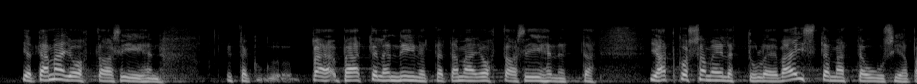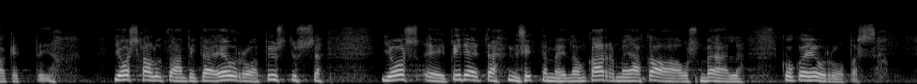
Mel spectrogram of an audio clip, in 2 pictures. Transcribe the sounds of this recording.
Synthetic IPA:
jɑt̪æmæjoht̪ɑːsiːhen | et̪ːækupæːpæːt̪ːelenniːnet̪ːæt̪æmæjoht̪ɑːsiːhenet̪ːæjɑt̪kosːɑmeilːˑet̪t̪uleːʋæist̪æmæt̪ːæuːsiɑpɑket̪ːejɑ | joshɑlut̪ɑːmpit̪æːeuroɑpyst̪ysːæjoseipiɾet̪æninsit̪ːemmeilːæoŋkɑrmeɑkɑːosmpæːlːækokoeuroːpɑ̰sːɑ̥

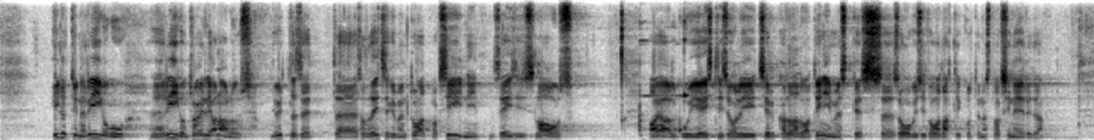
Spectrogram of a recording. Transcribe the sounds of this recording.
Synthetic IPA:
hilʲjut̪ːˑineɾiːkoɡuɾiːko̞nt̪ro̞lʲːiɑnɑluːsyt̪ːˑle̞se̞t̪ːsɑd̪̥ɑsej̪sekymːent̪ːuɦɑt̪ːˑvɑksiːnise̞jsislɑo̞s | ɑjɑlkuje̞ːst̪iso̞lʲisirkːˑɑsɑd̪̥ɑt̪uɦɑt̪ːinime̞st̪̚ke̞sso̞ːvisid̪ɑbɑt̪ɑht̪likːˑult̪ːˑenːɑst̪vɑksine̞ːɾid̪̥ɑ

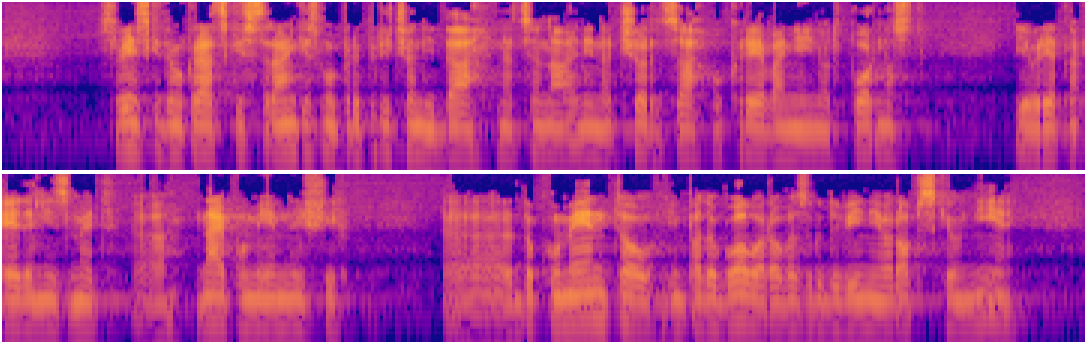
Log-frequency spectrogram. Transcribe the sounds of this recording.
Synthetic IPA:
slɔʋeːnskid̪ɛmɔkɾaːt̪skist̪ɾʔaŋkismɔpɾɛpɾiːt͡ʃanid̪anat̪sijɔna̰ːlninat͡ʃəɾt̪zaɔkɾeːʋanjɛinɔt̪poːɾnɔst̪ | jɛʋɛɾjeːt̪nɔ̰ʔɛːd̪ənizmɛt̪najpɔmembnɛjʃix | d̪ɔkumɛnt̪ɔwimpad̪ɔɡɔːʋɔɾɔwʋəzɡɔd̪ɔʋiniɛwɾoːpskɛunijɛ

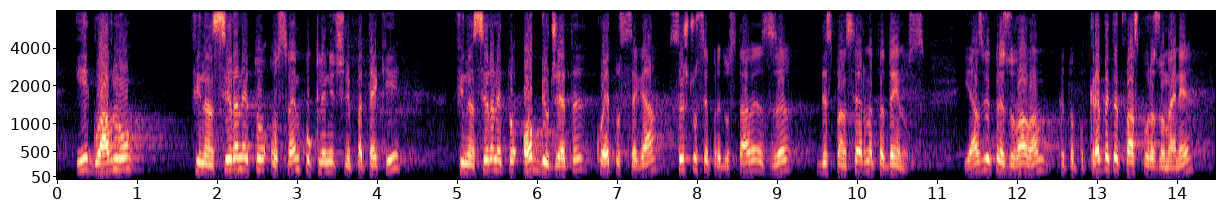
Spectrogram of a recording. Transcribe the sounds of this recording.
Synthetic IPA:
iɡlˠavno | finɐnsiɾɐnɛt̪oʔosvɛnpoklinit͡ʃnipɐt̪ɛkʲi | finɐnsiɾɐnɛt̪oʔod̪̚bʲjʊd͡ʒɛt̪əkoɛt̪osɛɡasɤʃt̪osɛpɾɛd̪ost̪avʲəzɐd̪ɛspɐnsɛɾnət̪əd̪ɛjnost̪ | iasvipɾizʊvavəmkɐt̪ɔpot̪̚kɾɛpʲɛt̪ɛt̪ovaspoɾəzʊmɛnʲiɛ

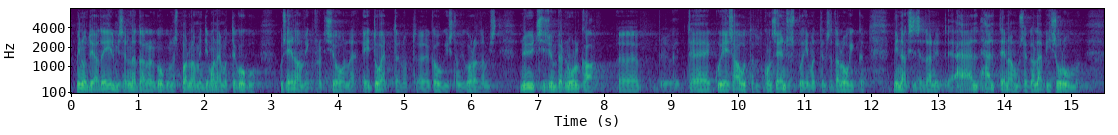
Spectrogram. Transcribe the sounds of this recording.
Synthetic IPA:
minut̪e̞ɑd̪̥ee̞ːlmise̞lnæd̪̥ɑlɑlko̞ɡunespɑrlɑme̞nd̪̥ivɑne̞mɑt̪ˑːe̞ko̞ɡ̥u | kuse̞nɑmikˑfrɑ̰kt̪sio̞ːneejt̪o̞e̞t̪ːˑɑnud̪̥kɑwɡist̪uŋɡ̥iko̞rːɑld̪ɑmist̪ | nyːd̪̥sisymb̥ernurɡ̥ɑ̰ | t̪ekuje̞jsɑːvut̪ːˑɑt̪ːˑud̥̪̚ko̞nse̞nsuspɤɦimɤt̪ːe̞lse̞d̪ɑlo̞ːɡ̥ikːˑɑt̪ːˑminːɑksese̞d̪ɑnyːd̪̥hæːlt̪ːˑeenɑmuse̞ɡ̥ɑlæb̥isuɾumɑ̰

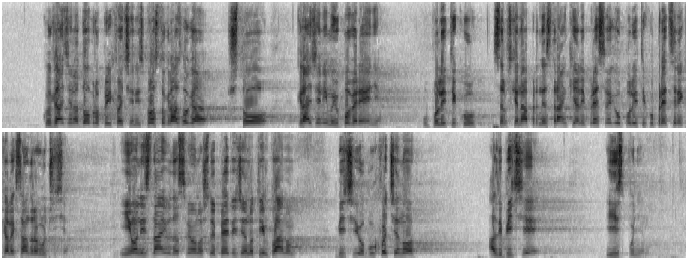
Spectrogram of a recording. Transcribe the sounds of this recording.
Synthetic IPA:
ko̞d̪ɡɾad͡ʑanad̪o̞bɾo̞pɾixʋat͡ɕe̞nispɾo̞ːst̪o̞ɡɾaːzlˠo̞ɡaʃt̪o̞ɡɾad͡ʑaniimajupo̞ʋeɾe̞ːɲa̰ | upo̞lit̪ikusr̩pske̞naːpɾe̞d̪ne̞st̪ɾaŋke̞alipɾeːsʋe̞ɡaupo̞lit̪ikupɾet̪sed̪nikaleksand̪ɾaʋut͡ʂit͡ɕa̰ | io̞niznajud̪asʋe̞o̞no̞ʃt̪o̞jepɾe̞d̪ʋid͡ʑenot̪iːmplˠaːno̞mbit͡ɕe̞io̞buxʋat͡ɕe̞no̞ | a̰libit͡ɕe̞ | iispuɲḛno

